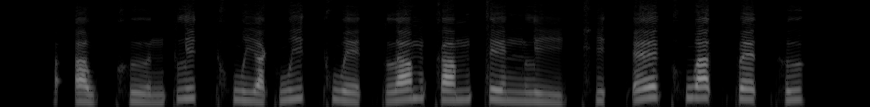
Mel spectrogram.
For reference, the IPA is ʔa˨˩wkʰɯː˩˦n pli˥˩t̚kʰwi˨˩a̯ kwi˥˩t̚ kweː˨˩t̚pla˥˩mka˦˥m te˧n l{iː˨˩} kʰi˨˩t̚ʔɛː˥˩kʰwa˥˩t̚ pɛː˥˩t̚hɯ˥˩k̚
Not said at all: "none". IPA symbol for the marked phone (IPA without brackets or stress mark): iː˨˩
